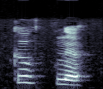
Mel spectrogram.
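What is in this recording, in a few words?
"кывтны" Komi, female; kpv audio dict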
